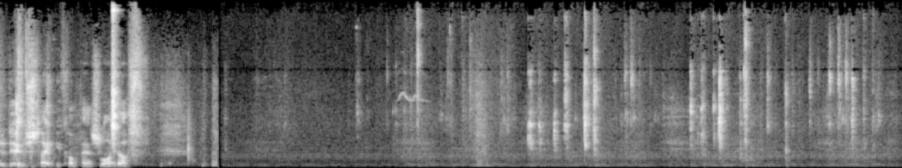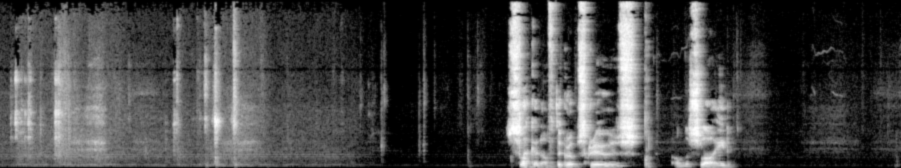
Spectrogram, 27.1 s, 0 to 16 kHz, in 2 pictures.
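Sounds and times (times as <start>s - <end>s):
faint steady hum: 0.0s - 27.0s.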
